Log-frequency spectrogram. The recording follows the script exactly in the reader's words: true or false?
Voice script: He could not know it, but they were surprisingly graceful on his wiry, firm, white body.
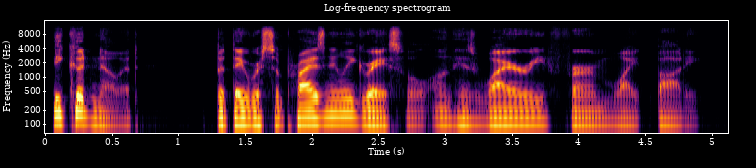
false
